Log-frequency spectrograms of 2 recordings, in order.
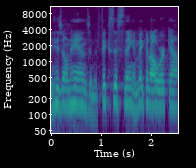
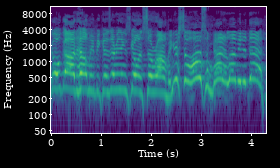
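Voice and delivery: high, loud, hammed-up swing from despair to praise; mock David; 11 semitones higher, 12 dB louder than usual. Pastor imitates David's moody psalm, loud and high. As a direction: overact David's whiplash prayer. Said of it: "he's like".

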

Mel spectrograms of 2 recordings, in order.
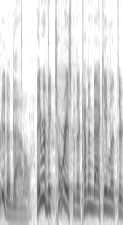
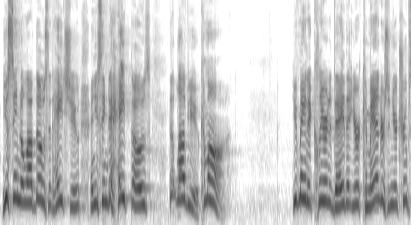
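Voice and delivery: higher, louder furious scolding; angry rebuke; 7 semitones higher, 7 dB louder than usual. Retold or imitated. Joab storming in to scold the grieving king, loud angry rebuke. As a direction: tear into the king, demanding he act. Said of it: "He says".

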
